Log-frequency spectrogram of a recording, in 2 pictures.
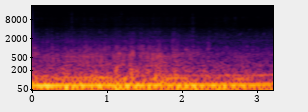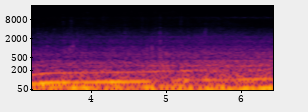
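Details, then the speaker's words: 2018 Jeep Wrangler with lifted suspension, driven over bumpy road after tightening the sway bar link: steady low road rumble with no pops, thumps or clunks; earlier passenger-side popping gone. "yeah it sounded very good through the bumps and the turnaround back there"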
